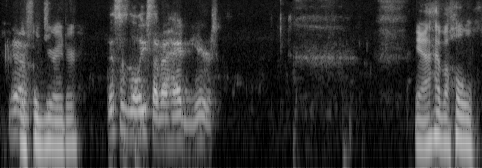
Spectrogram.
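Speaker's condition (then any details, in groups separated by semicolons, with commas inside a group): No condition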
